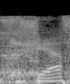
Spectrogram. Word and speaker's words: Shafe: Let's see how Harold pronounces that. Chef. Just like chef with no T.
